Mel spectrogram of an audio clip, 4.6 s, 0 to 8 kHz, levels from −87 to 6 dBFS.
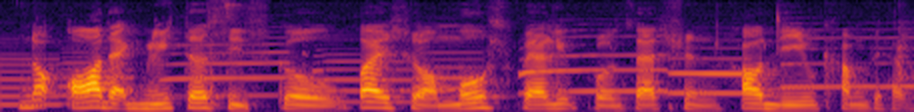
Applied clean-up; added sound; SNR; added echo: none; Wind instrument, woodwind instrument; 15 dB; none.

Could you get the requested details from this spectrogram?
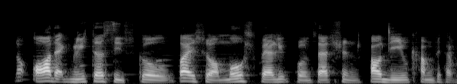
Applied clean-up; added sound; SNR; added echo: neural mask model DeepFilterNet 3.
